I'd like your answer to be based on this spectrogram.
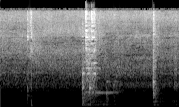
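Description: Onion and meat frying in a pan, a steady loud sizzle throughout, broken by a few sharp clatters and scrapes of stirring, close and with no voices.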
